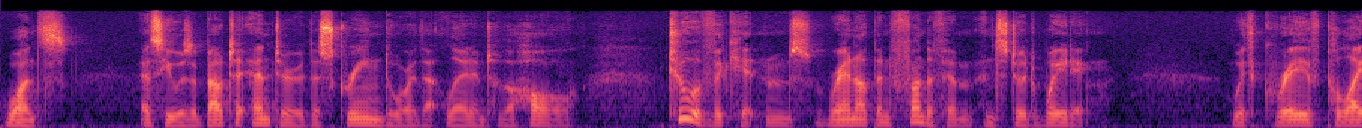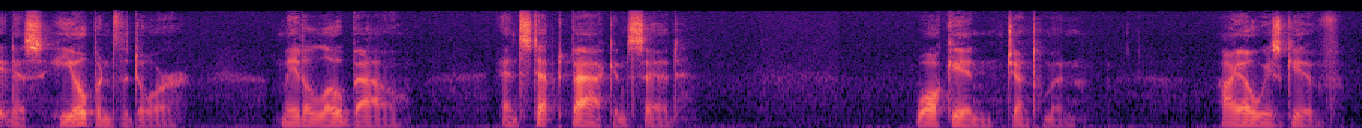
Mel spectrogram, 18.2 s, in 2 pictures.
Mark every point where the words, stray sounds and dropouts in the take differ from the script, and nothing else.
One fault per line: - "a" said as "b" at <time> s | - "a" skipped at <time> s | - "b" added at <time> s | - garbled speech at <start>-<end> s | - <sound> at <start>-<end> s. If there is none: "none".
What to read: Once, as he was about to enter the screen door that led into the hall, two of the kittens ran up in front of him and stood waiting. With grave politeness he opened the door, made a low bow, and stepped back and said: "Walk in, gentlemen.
- "I always give" added at 17.2 s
